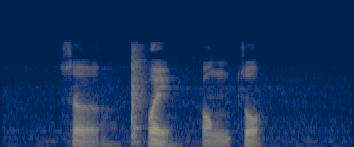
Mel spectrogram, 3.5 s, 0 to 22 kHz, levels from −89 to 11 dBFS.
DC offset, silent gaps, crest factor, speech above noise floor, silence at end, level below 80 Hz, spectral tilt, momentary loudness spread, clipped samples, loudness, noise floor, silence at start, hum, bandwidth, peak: under 0.1%; none; 24 dB; 35 dB; 0.95 s; -64 dBFS; -5.5 dB/octave; 10 LU; under 0.1%; -36 LUFS; -69 dBFS; 0.65 s; none; 7 kHz; -14 dBFS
